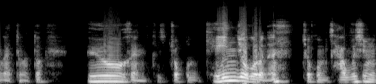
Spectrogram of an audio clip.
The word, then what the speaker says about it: hören: 오라고 입을 모은 상태에서 소리만 이를 내니까 으. 다시 한번 이렇게 되겠죠. 그래서 발음을 어떻게 하냐? 으. 그 다음에 문제예요. 그 때문에. hören, 이거든. hören.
